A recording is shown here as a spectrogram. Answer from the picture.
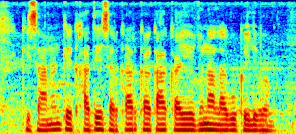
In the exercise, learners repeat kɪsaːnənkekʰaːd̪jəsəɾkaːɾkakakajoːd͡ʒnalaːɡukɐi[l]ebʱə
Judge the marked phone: correct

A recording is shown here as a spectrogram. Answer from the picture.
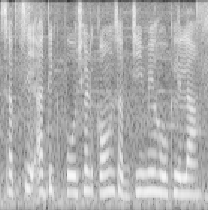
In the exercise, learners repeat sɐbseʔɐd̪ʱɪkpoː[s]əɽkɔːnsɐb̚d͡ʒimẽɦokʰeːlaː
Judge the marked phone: incorrect: ʃ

